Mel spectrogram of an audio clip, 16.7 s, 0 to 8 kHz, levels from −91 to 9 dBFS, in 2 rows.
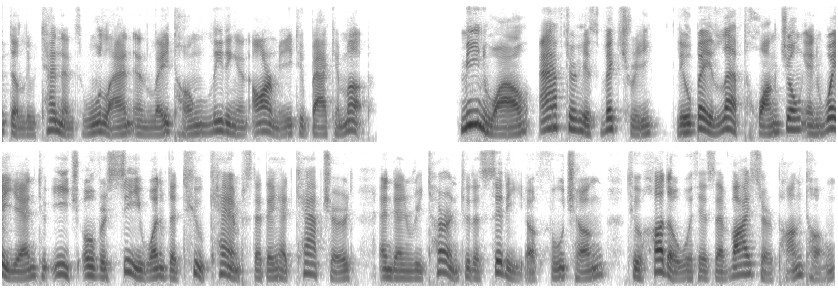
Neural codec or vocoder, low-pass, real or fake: vocoder, 44.1 kHz, 128 mel bands every 256 samples, BigVGAN v2; 7.2 kHz; fake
